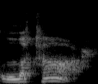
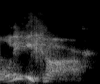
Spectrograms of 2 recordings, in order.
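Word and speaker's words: Le Car: in america they they marketed as la car to give it that kind of parisian chic and um except this guy sitting next to me mispronounced it i said what car have you got he said i got lee carr and so i told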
